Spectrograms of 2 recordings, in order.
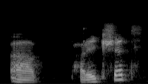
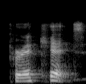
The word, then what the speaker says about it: Parikshit: There's a famous word that a name that you've all heard, and a lot of times devotees sometimes say it the Bengali way because they want to make it more PG. Whose name is that? Parikshit? Parikshit, yes. So they don't want the SHIT part there, so they suddenly turn into Bengalis and they say Parikit because don't want to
